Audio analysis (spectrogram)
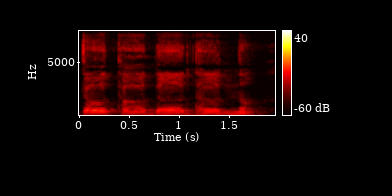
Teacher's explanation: हमारी जो जीभ है, जो रसना है, वह दांतों को स्पर्श करती है। अगर वो दांतों को स्पर्श नहीं करते हैं तो त थ द ध न हम बोल ही नहीं सकते। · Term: दंत्य वर्ण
